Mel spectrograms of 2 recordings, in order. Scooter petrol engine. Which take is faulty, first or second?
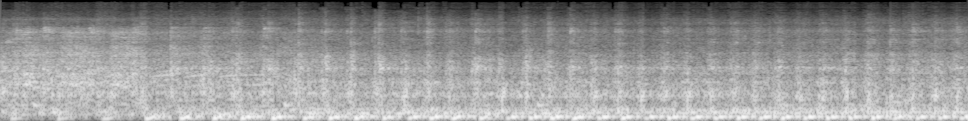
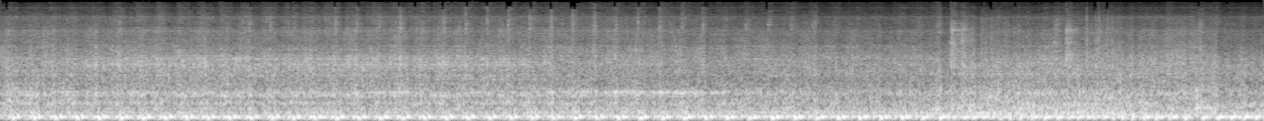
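first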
